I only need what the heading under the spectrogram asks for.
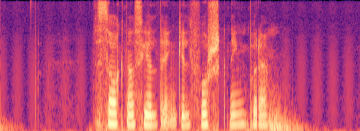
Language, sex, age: Swedish, female, 18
